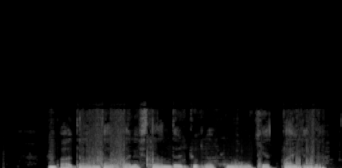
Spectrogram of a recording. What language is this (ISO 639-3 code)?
pus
